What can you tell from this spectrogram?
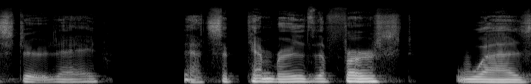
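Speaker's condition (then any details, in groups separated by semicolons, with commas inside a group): Parkinson's disease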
